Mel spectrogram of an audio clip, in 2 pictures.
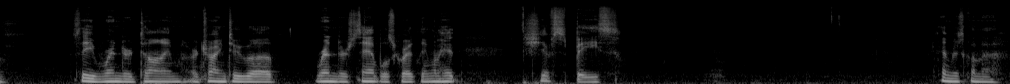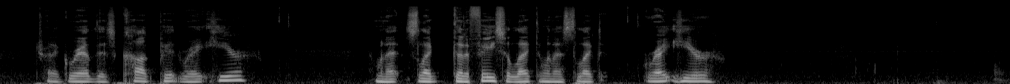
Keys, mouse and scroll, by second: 0.2 click, 0.9 z, 1.2 click, 6.1 shift+space, 10.3-11.7 middle drag, 12.9 click, 13.9 click, 15.2-16.5 drag, 16.8-18.4 drag.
